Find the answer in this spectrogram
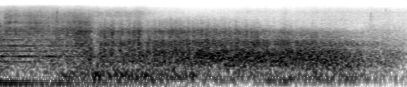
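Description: Explosion sound effect for a ship hit by a torpedo: a long, dense rumble that dies away over the last second or so.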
